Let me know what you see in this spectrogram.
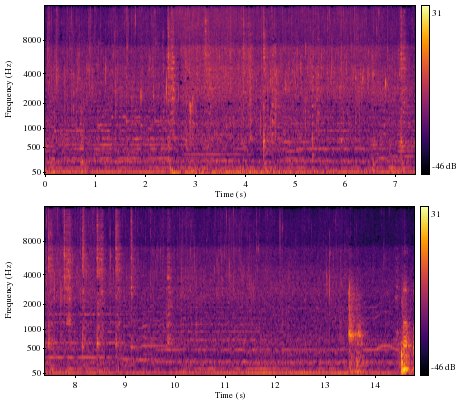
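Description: Chopped onions, garlic and meat sizzling in overheated butter in a frying pan, with a metal spatula stirring and now and then clicking and scraping against the pan.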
